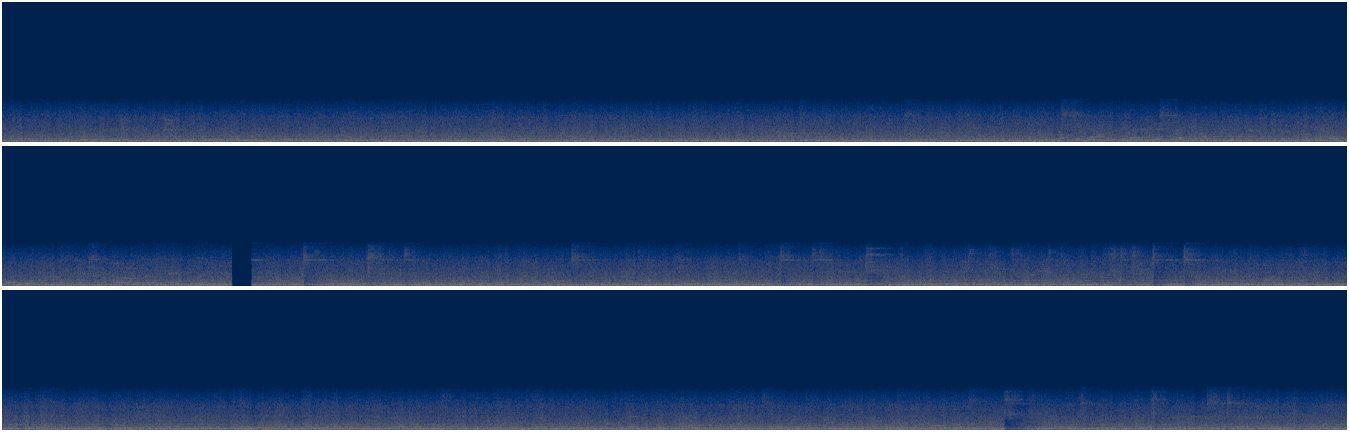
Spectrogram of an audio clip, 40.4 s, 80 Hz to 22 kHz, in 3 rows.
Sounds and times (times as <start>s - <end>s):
Speech: 10.5s - 15.7s.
